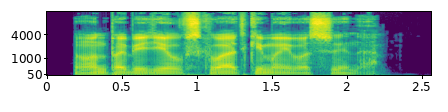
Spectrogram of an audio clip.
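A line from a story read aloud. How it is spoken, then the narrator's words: Grumbling. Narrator (Russian): проворчал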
